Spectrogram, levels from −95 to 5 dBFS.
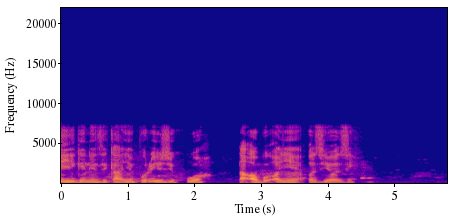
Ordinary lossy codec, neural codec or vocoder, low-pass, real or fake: none; none; 7.2 kHz; real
